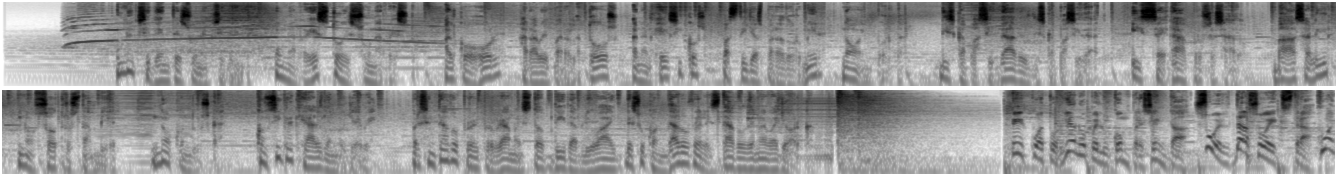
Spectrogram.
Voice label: Comerciales Senior

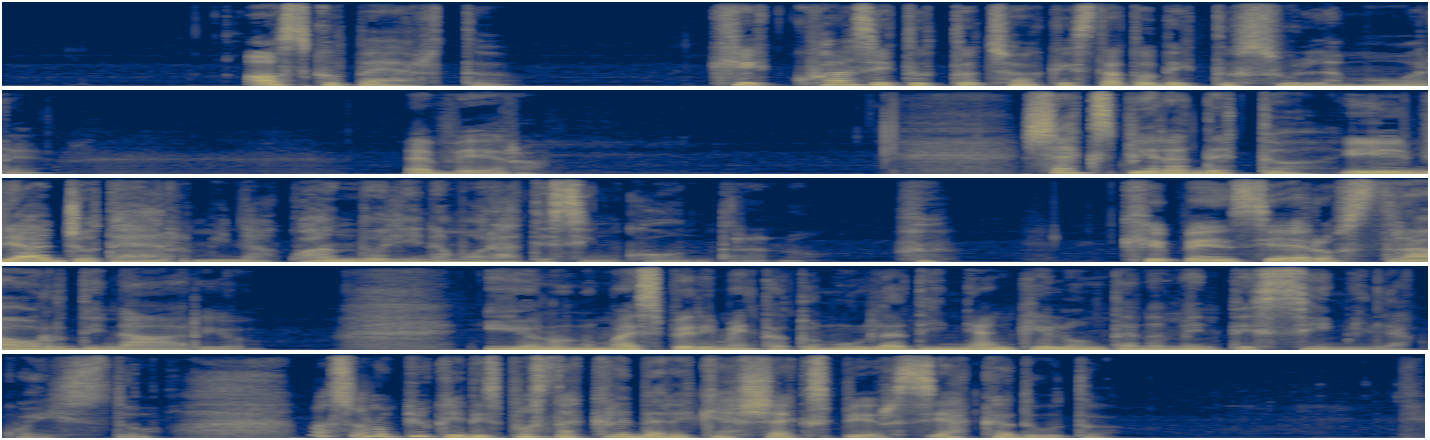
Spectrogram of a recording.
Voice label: monologo natural

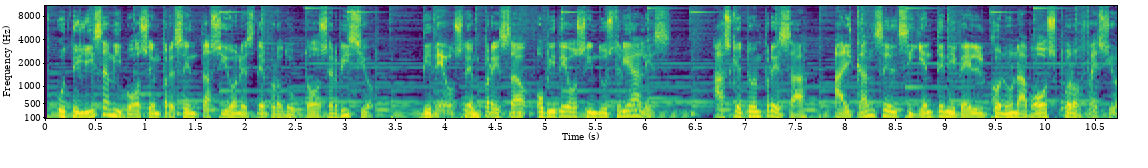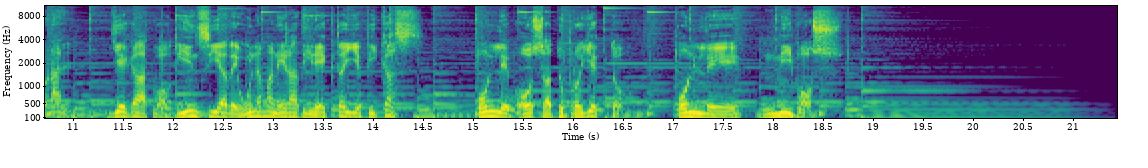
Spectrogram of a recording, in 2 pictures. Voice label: corporativo

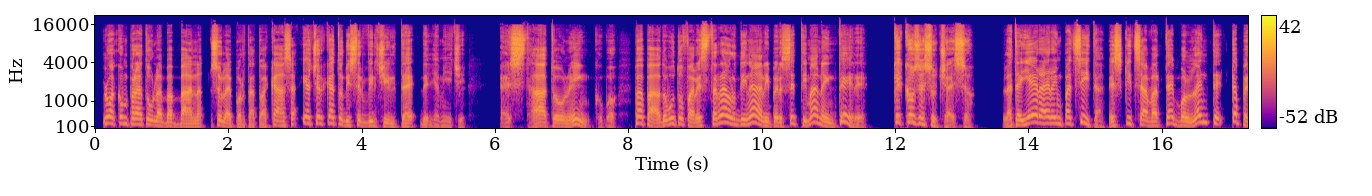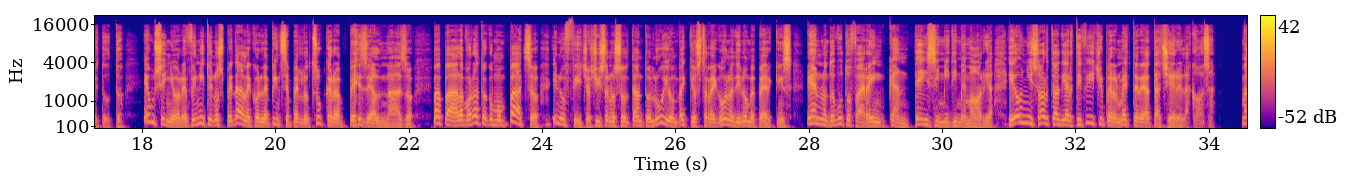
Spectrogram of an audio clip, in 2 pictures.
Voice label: narrativa

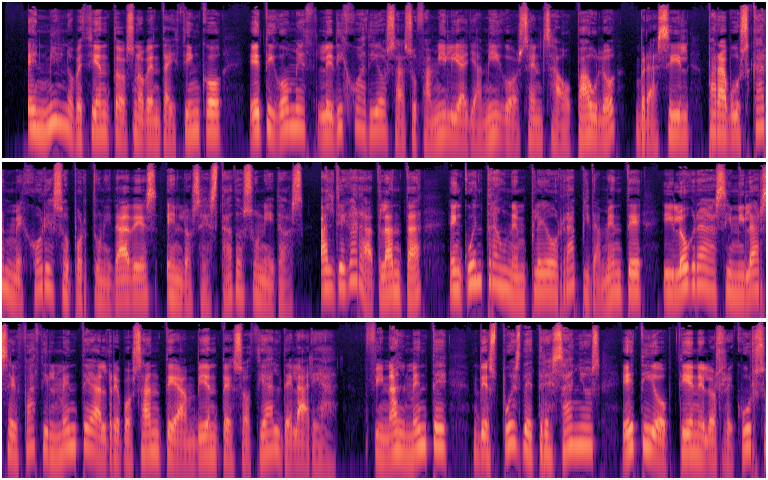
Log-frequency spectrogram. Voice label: narracion

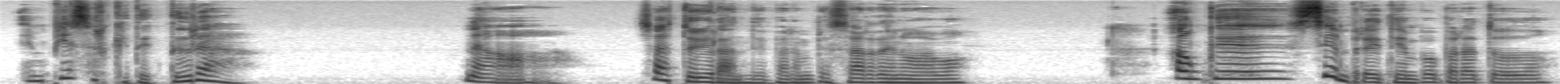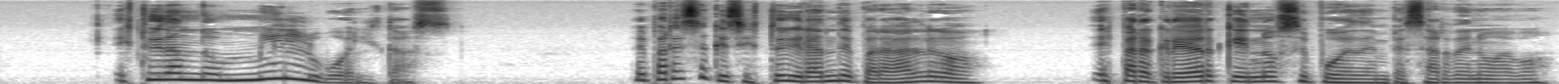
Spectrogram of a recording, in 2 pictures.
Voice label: publi rioplatense

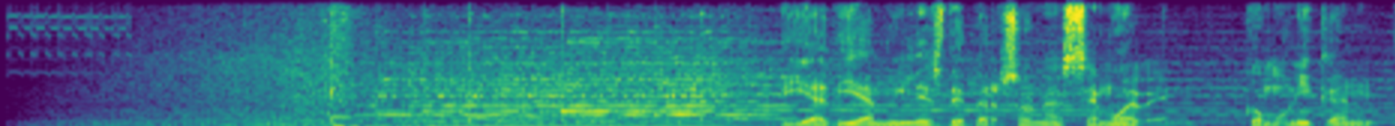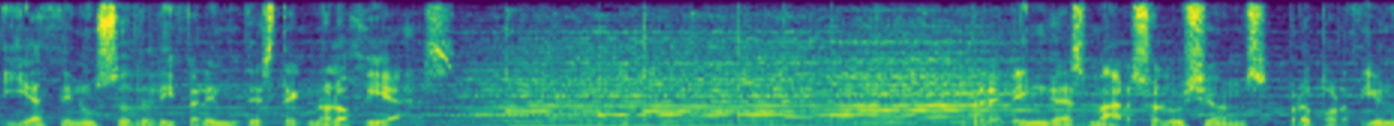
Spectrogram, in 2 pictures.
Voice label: corporativo

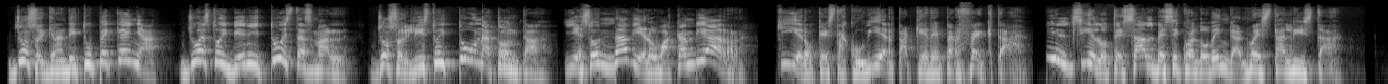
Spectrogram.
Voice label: Demo de Personajes Videojuegos

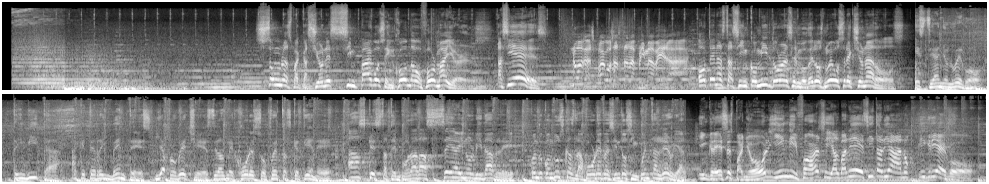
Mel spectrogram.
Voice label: comercial, female voice overs

